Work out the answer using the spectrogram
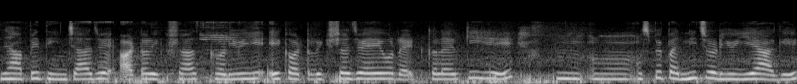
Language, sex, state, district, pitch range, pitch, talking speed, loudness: Hindi, female, Uttar Pradesh, Gorakhpur, 235-260 Hz, 250 Hz, 210 wpm, -19 LUFS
